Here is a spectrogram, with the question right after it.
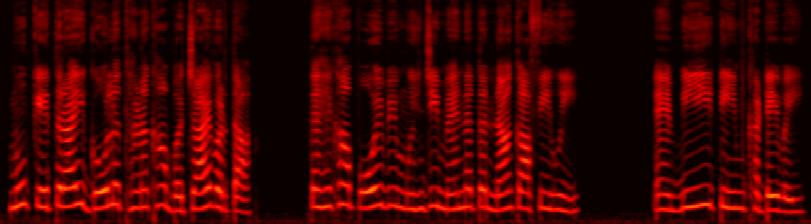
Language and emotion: Sindhi, sad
